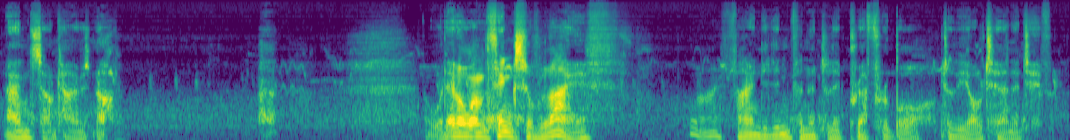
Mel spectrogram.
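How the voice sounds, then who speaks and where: An actor playing a brilliant, self-assured male detective in a radio drama, with crisp, precise explaining. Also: deep voice, animated, moderate pace, pauses often, sharp tone, slight background noise. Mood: reflective.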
